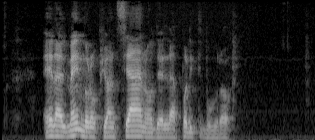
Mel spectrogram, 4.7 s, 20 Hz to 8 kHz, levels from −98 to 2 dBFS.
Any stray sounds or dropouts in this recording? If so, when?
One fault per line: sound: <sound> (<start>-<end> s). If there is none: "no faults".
no faults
